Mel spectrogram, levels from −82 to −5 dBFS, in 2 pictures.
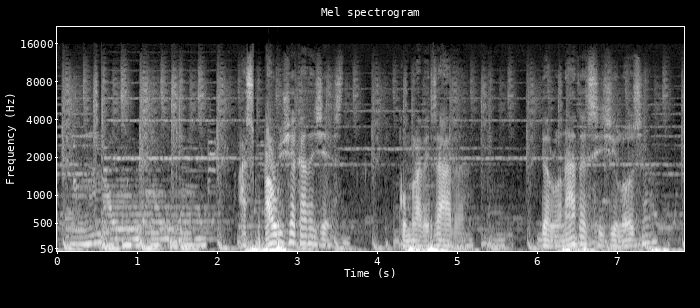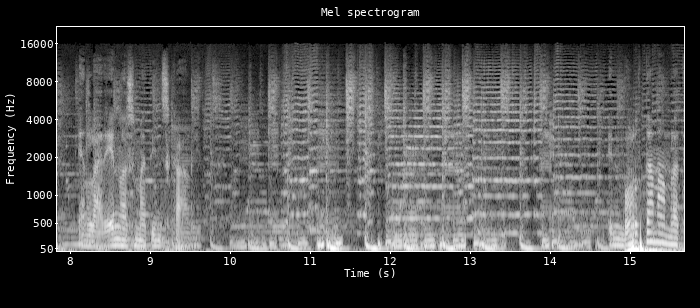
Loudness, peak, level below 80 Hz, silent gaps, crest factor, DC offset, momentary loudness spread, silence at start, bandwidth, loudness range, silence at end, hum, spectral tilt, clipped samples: -16 LUFS; 0 dBFS; -20 dBFS; none; 14 dB; under 0.1%; 12 LU; 0 s; 16 kHz; 4 LU; 0 s; none; -4 dB/octave; under 0.1%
